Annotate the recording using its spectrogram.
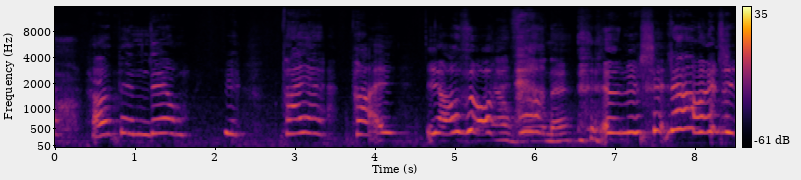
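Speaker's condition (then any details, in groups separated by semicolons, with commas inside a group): Cerebral palsy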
